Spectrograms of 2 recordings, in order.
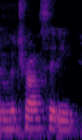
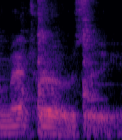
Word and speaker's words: Metro City: realize how much bigger the city was the Metro City and how different everything looked from the outside it's pronounced Metro City well Megaman calls it metrocity the pronunciation is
